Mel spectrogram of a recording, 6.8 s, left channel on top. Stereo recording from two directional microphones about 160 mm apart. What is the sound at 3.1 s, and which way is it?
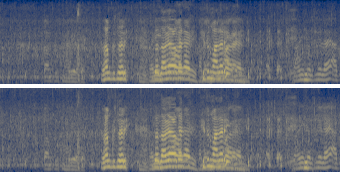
Speech, 25° right (ahead or behind).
